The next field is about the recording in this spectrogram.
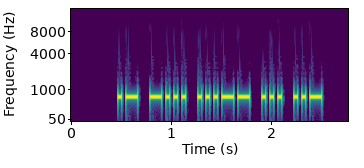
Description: Morse code, heard as a keyed tone, about 32 wpm, 700 Hz. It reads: AB3SU
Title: USA Call Signs - 5 Characters - Repeated 3x - 30wpm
